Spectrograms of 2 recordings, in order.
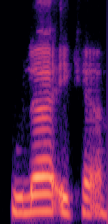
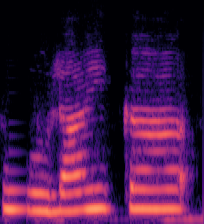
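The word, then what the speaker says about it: أولئك: dhalika and tilka is ulaika, those. Note that the waw in ulaika is not pronounced. The word is pronounced as ulaika, not ulaika.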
